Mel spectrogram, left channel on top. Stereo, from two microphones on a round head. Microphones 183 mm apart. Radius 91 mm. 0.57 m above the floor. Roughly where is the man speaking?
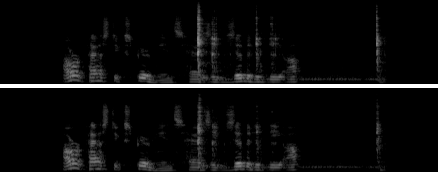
Right.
